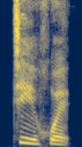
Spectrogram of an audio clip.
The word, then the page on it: 忌讳: jì huì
